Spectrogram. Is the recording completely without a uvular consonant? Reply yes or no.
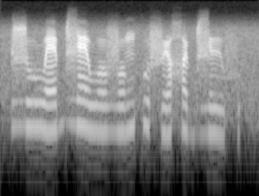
no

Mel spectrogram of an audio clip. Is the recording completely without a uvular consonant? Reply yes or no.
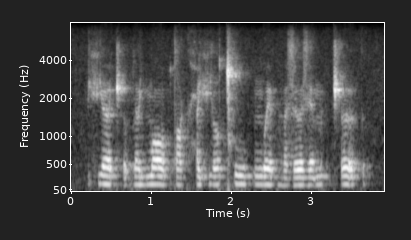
yes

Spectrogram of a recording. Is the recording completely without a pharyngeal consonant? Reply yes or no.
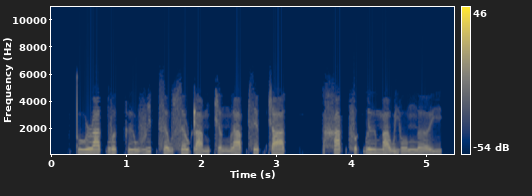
yes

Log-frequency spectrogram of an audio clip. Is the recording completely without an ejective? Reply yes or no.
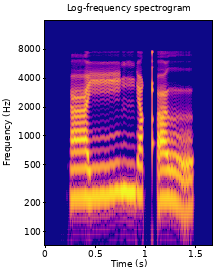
no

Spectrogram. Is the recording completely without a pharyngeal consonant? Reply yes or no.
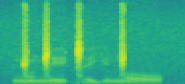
yes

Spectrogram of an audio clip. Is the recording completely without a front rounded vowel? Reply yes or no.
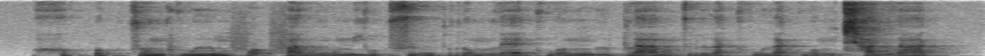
yes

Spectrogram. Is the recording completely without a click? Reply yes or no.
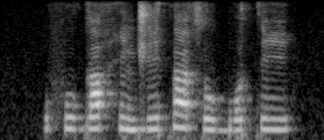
yes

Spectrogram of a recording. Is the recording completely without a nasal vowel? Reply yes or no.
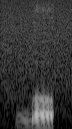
yes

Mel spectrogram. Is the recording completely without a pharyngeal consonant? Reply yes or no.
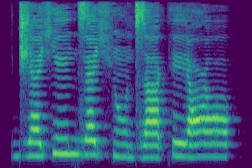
no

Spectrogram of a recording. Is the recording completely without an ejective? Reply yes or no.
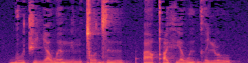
no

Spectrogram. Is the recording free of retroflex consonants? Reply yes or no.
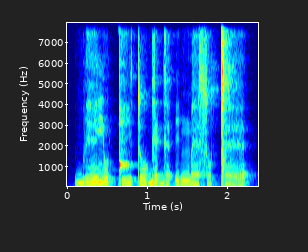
yes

